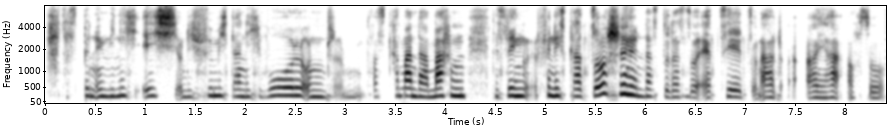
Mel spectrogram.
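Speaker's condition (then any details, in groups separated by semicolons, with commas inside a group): Cleft palate; congenital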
